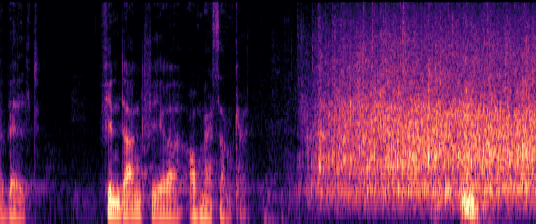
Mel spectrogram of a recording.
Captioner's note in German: Publikum klatscht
